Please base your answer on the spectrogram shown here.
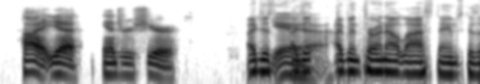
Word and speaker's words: Shearer: hi Andrew you last name hi yeah Andrew sheer I just I've been throwing out last names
